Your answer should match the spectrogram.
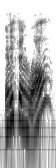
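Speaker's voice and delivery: a little high, eager mouse voice; perky small mouse asking; lightly voiced mouse Ralph. Ralph the mouse peeks out to ask Keith, high and eager.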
